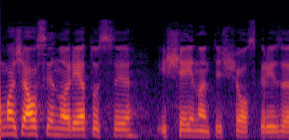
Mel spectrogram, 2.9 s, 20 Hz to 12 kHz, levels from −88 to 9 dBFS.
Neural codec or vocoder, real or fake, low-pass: none; real; 7.2 kHz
